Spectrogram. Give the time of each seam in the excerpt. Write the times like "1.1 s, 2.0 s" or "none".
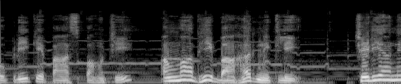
1.4 s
